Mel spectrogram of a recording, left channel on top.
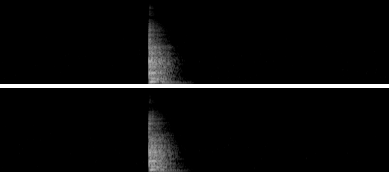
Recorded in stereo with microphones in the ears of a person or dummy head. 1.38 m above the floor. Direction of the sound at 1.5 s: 5° left (ahead or behind).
